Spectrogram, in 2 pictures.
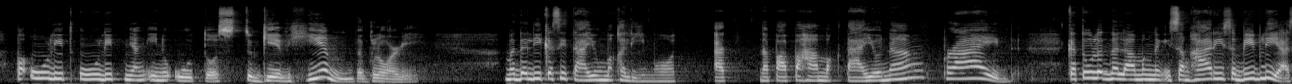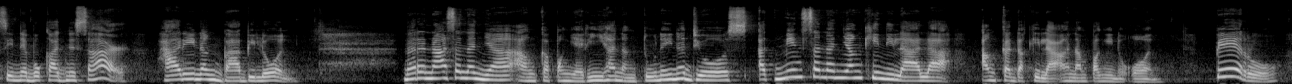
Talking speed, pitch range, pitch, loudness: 115 wpm, 170-260 Hz, 205 Hz, -19 LUFS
